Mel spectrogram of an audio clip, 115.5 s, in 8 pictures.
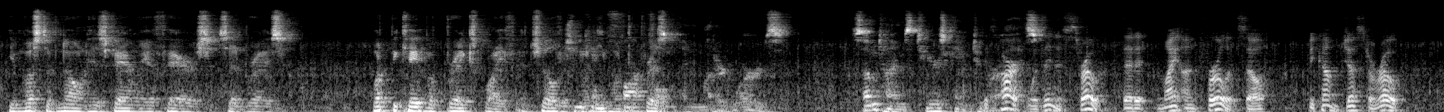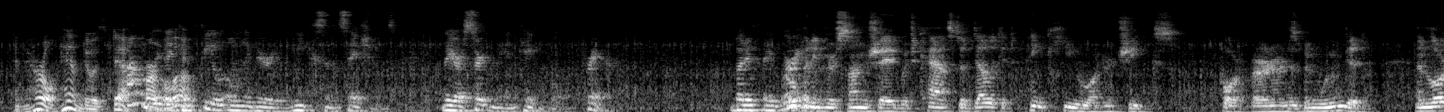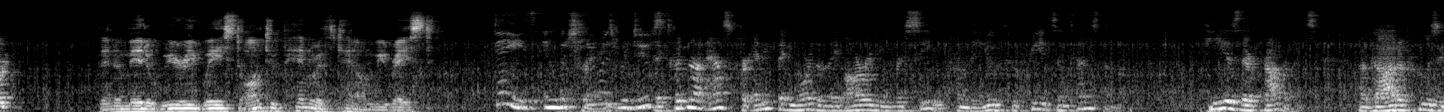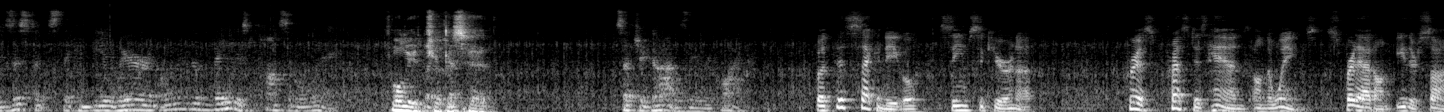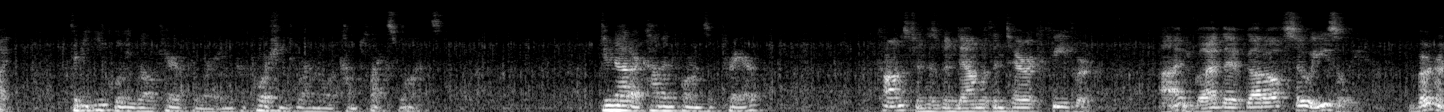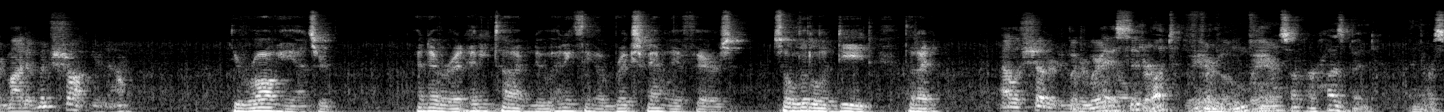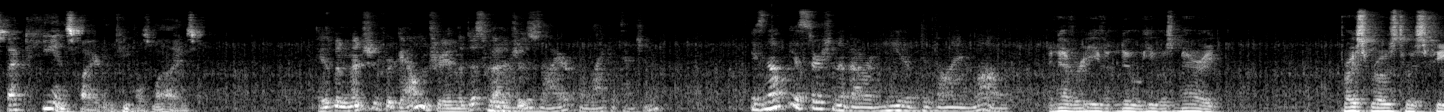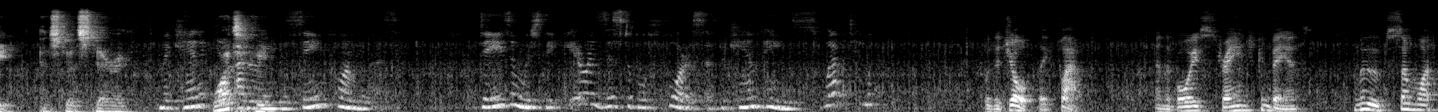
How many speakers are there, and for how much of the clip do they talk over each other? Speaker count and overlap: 7, about 8%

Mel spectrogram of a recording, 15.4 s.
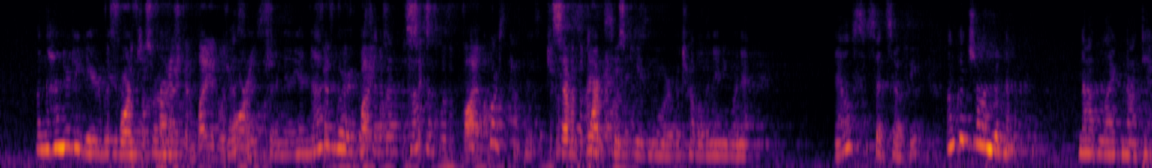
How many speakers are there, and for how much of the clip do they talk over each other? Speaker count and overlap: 2, about 41%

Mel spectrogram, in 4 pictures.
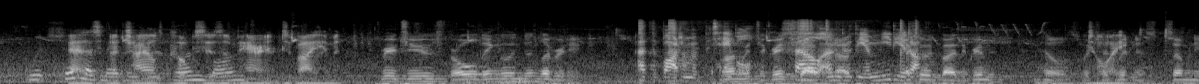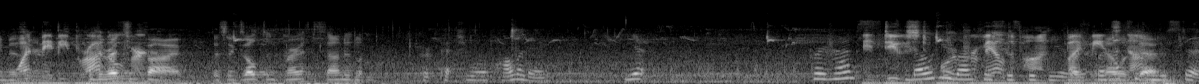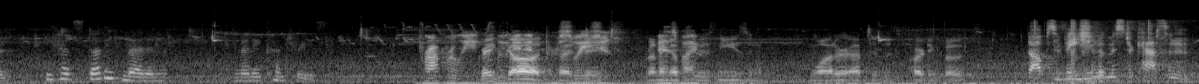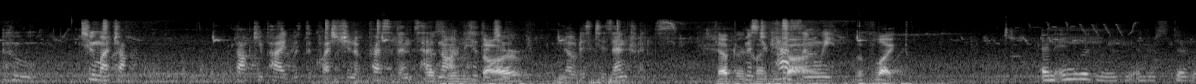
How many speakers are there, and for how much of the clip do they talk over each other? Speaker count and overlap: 4, about 32%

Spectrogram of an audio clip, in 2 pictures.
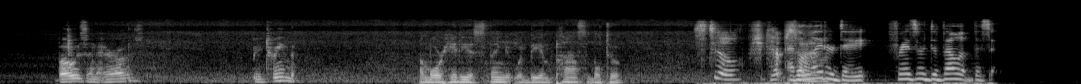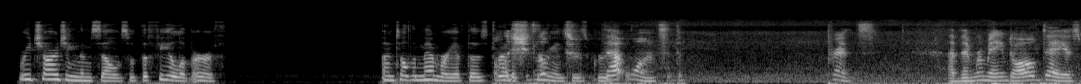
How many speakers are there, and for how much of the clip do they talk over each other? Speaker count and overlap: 5, about 9%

